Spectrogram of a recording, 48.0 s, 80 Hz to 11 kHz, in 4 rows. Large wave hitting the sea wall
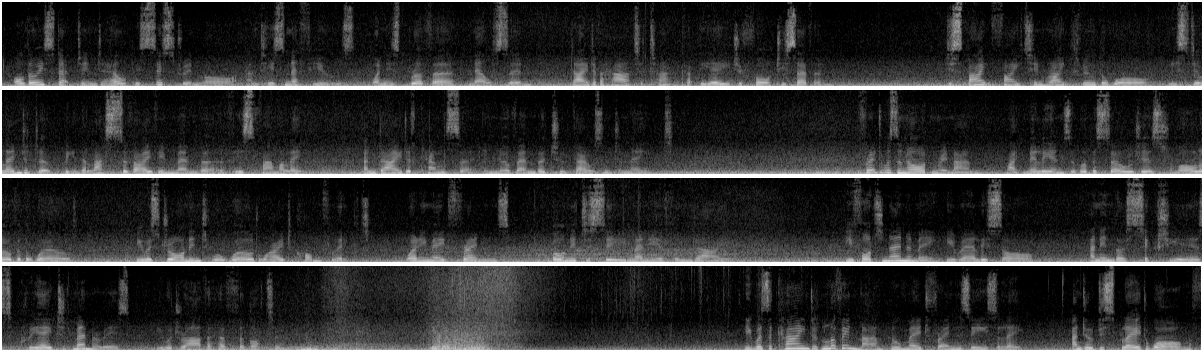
39.0 43.4

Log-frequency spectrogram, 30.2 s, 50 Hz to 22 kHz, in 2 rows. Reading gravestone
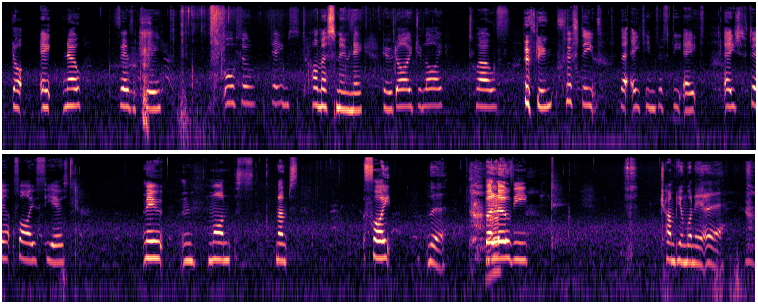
2.2 8.8

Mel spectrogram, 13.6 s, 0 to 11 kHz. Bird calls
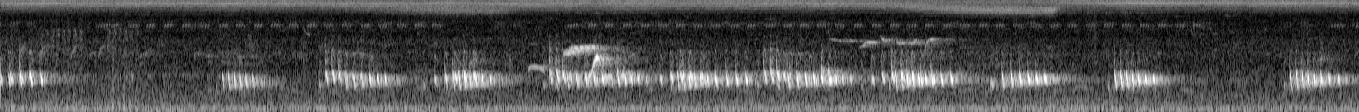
4.5 10.6

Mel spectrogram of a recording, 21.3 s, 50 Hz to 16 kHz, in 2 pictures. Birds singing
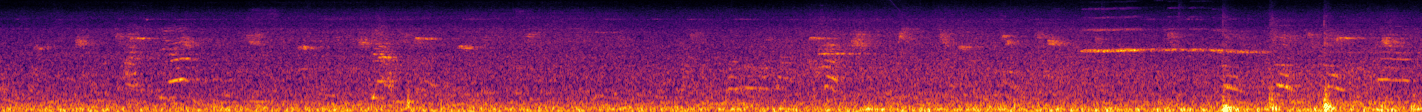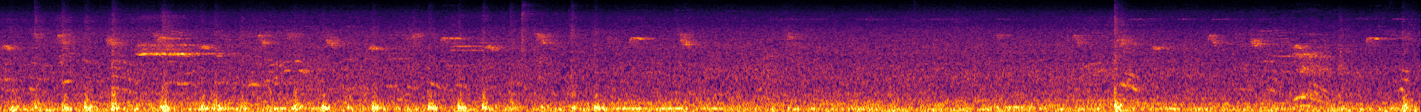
5.1 21.3

